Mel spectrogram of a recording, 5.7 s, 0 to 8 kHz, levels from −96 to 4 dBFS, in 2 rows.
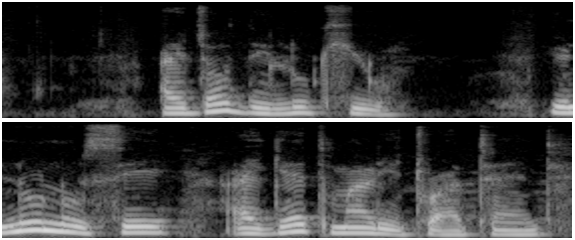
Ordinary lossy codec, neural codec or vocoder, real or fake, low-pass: none; none; real; 7.2 kHz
